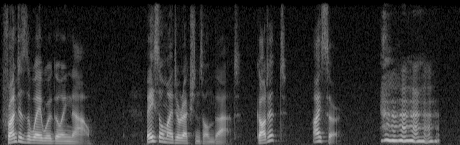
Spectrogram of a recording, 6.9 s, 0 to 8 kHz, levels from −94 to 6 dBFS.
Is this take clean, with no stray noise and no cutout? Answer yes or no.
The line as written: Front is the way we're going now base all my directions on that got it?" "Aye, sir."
no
